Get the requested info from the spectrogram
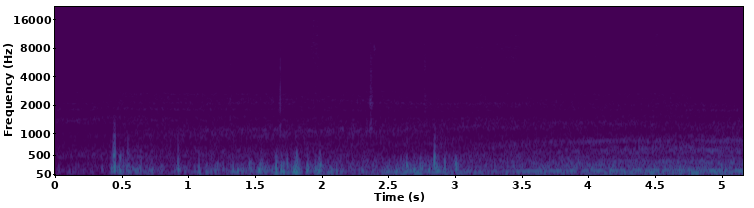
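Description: Car driving slowly, heard from inside the cabin: a low, uneven rumble of road and wind noise comes up suddenly about half a second in, and settles into a steadier low hum past the middle.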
